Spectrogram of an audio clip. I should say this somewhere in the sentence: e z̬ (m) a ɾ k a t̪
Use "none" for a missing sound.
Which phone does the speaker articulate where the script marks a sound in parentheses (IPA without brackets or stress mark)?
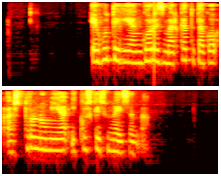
m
